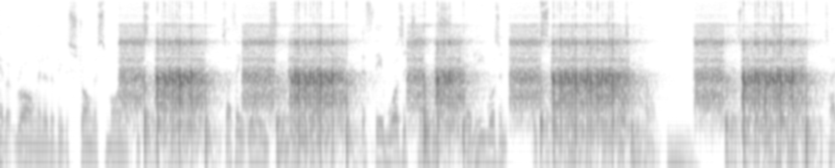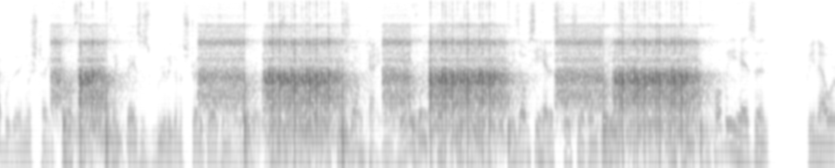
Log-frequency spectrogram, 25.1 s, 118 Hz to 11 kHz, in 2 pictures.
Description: Pulse dialling, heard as a rotary dial, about 9 pulses a second, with room echo and speech in English. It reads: 5 6 2 9 7 2 9 9 0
